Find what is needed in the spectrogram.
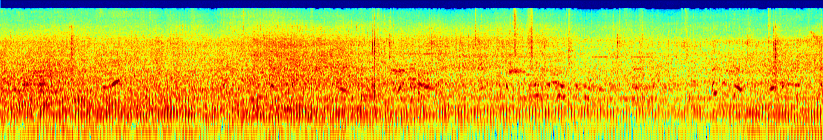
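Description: Outdoor ambience: a steady low engine-like hum with indistinct voices in the background, and one sharp click near the middle.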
